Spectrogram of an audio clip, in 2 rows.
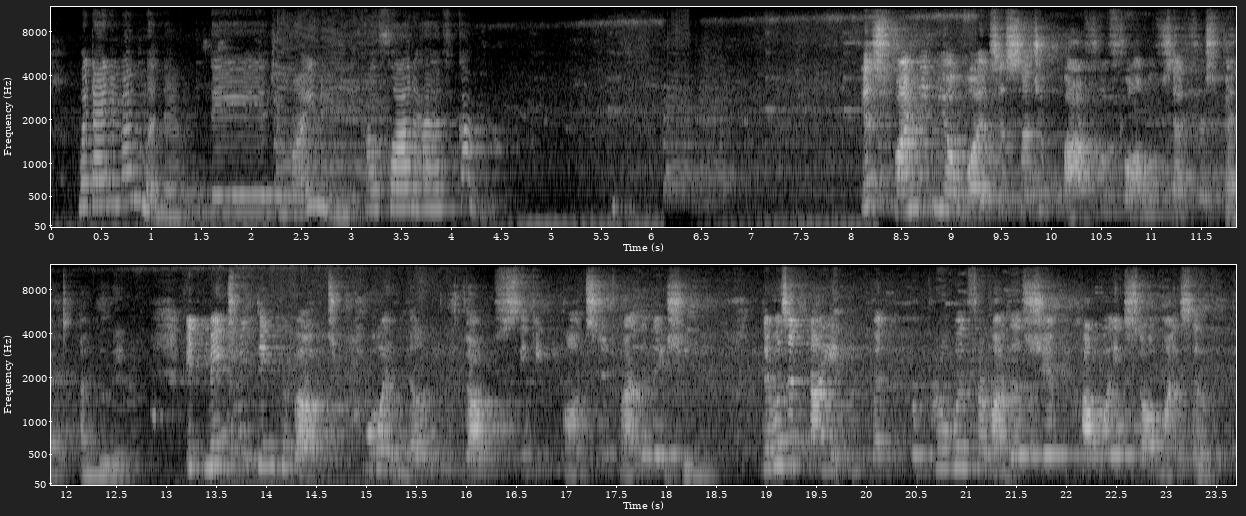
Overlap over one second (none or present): none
